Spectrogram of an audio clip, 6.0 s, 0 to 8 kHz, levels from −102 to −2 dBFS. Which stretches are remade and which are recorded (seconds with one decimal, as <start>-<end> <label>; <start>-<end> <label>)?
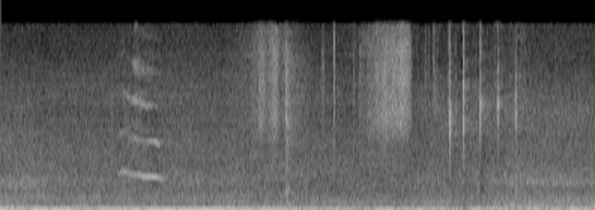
0.0-0.5 recorded; 0.5-4.1 remade; 4.1-6.0 recorded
